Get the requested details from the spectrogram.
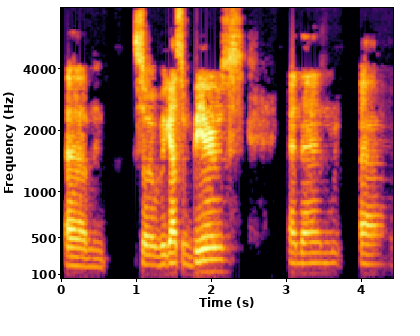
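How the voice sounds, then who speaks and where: A man's voice: fairly low pitch, fairly even intonation, drawn-out words, fairly bright tone, rough recording. A young man from Tijuana and San Diego, chatting casually as a podcast guest, rambling with many restarts. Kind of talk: casual chat.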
